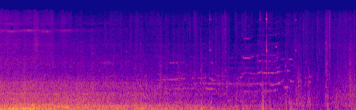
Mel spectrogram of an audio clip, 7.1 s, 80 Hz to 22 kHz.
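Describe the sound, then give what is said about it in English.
A heavy train rumbles past, its deep roar slowly fading away while faint metallic squeals and clicks of the wheels rise toward the end. No one speaks. “The destination of this train is Brain 3.”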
